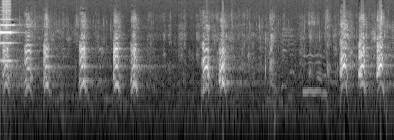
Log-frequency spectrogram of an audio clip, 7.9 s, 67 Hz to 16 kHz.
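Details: Dogs barking in Mazovia, Poland, in 2021: sharp, harmonic barks in quick bursts, a cluster in the first three seconds, then more after a pause, with a brief low tonal sound between them.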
